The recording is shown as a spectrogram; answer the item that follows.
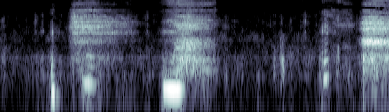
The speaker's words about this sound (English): My breathing is quickening.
